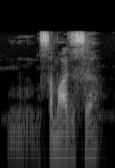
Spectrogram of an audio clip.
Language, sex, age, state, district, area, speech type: Maithili, female, 45-60, Bihar, Araria, rural, spontaneous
